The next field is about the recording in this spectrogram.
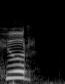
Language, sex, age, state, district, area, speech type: Kashmiri, female, 18-30, Jammu and Kashmir, Bandipora, rural, read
